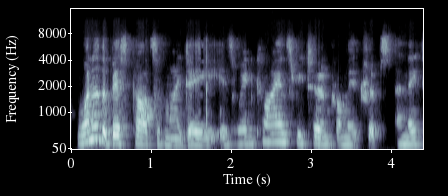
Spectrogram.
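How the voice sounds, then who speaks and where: Against a quiet background, a woman speaks in a South African accent. Her voice is somewhat breathy, and her pitch variation is ordinary. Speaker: travel agent. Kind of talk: webinar presentation. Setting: online webinar.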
